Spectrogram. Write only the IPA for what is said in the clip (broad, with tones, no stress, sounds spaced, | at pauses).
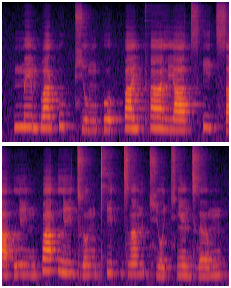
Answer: m ẽ˦ b a˦ k u˦ p̚ ɕ o˨˩ ŋ k o˨ ʔ p a˦ j pʰ ã˦ l j a˧ t͡sʰ i˦ ʔ s a˨ ʔ l i˨˩ n p a˦ ʔ l i˦ d͡z o˧ n t̪ʰ i˦ t̚ d͡z ã˦ n t͡ɕ o˨˩ t͡ɕ ẽ˧ d͡z ə˨˦ m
